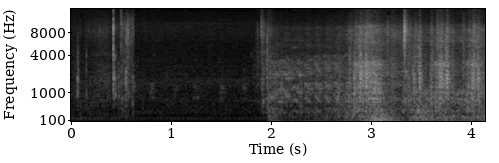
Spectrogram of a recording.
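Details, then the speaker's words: 2005 Ford F250 6.0 Powerstroke on rebuilt oversized injectors (190cc, nozzles 30% over stock): long crank that stumbles and coughs before catching into an uneven, lumpy run; ICP high, IPR 40, power balance erratic, cylinder 3 worst; owner suspects over-fuelling. "Oh, now it decides to run. But at least you'll be able to see our ICP is kind of high, but with it rough."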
